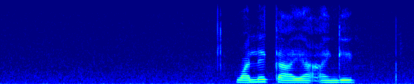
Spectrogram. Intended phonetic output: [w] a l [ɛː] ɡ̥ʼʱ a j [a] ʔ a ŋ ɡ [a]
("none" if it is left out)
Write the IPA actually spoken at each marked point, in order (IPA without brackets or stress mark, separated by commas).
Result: w, ɛ, a, ɛ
